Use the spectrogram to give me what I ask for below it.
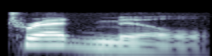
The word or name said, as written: treadmill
